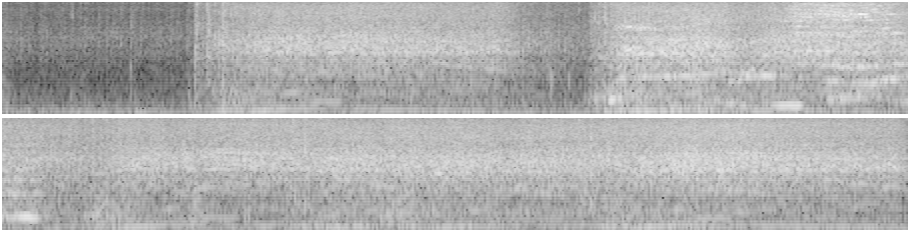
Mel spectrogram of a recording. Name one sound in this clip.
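A chainsaw revs loudly, its engine rising and falling in pitch.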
